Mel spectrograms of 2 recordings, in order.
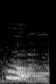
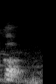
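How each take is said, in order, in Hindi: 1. इस अक्षर में लंबा 'oh' स्वर है। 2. इस अक्षर में छोटा 'uh' स्वर है। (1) "इसको पढ़ना क्या चाहिए" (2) "लेकिन मैं इसको क्या पढ़ रहा हूं"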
